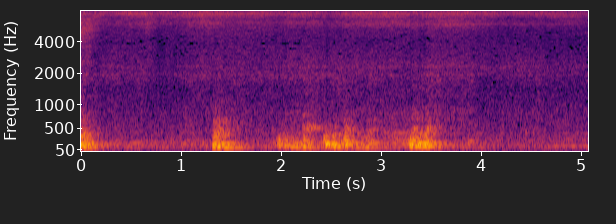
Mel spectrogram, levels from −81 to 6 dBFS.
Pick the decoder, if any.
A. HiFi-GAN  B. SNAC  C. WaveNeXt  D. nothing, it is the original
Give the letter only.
D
